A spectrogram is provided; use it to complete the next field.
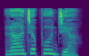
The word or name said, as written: ರಾಜಪೂಜ್ಯ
